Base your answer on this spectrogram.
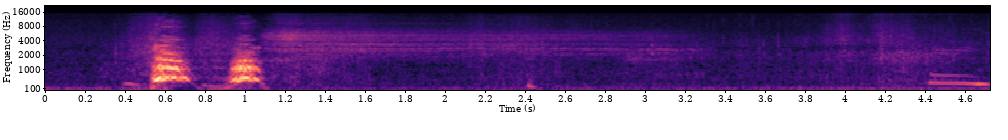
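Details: Pet dogs, a Yorkie, Morkie and Schnauzer, romping in leaves outdoors in November 2013; two quick loud barks close together, then a trailing whine-like hum and soft rustling, with a woman's voice at the end.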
